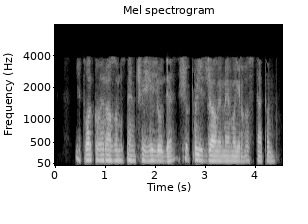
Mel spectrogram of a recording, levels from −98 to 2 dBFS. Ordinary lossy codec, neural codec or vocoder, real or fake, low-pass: AAC, 16 kbps; codec, 32 kHz, 1.9 kbps, SNAC; fake; 7.2 kHz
